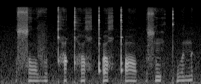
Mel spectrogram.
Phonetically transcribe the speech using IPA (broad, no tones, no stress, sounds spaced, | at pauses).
s ɔ v ə p qʰ ə qʰ u χ qʼ u χ qʼ ɔ | s õ xʷ kʷʼ ɜ n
